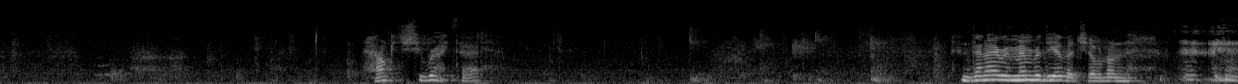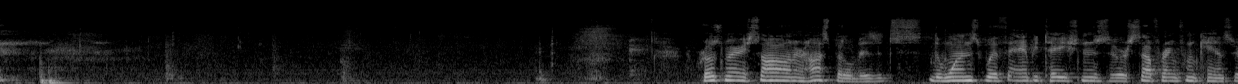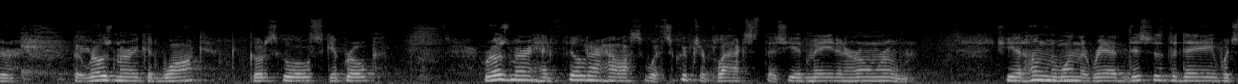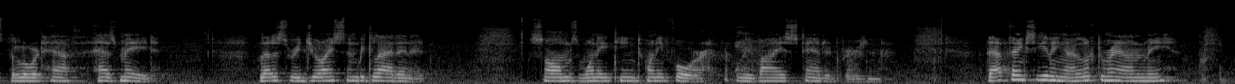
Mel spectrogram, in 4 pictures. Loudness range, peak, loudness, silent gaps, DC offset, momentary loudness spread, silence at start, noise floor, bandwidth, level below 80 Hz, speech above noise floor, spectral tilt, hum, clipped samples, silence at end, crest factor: 19 LU; -10 dBFS; -30 LUFS; none; under 0.1%; 23 LU; 0 s; -55 dBFS; 9.4 kHz; -56 dBFS; 26 dB; -6.5 dB/octave; none; under 0.1%; 0 s; 22 dB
